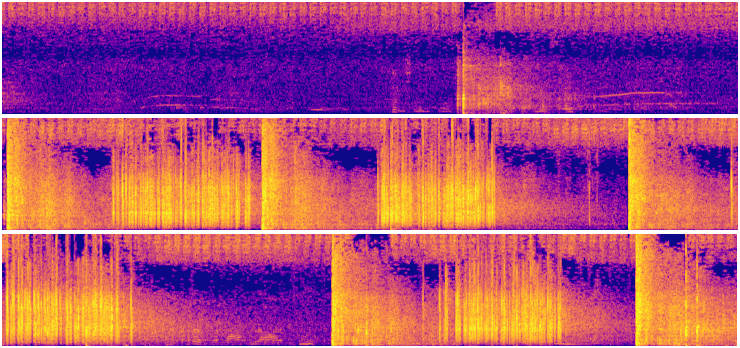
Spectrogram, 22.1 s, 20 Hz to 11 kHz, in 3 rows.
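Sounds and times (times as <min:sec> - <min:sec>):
fireworks crackling: 0:00.0 - 0:00.4, 0:03.9 - 0:22.0
fireworks banging: 0:04.5 - 0:05.8, 0:07.4 - 0:17.4, 0:18.0 - 0:22.0.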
